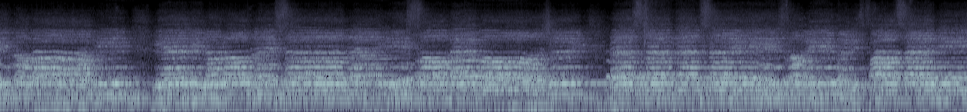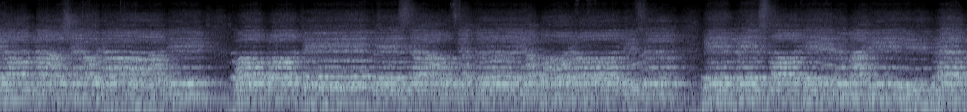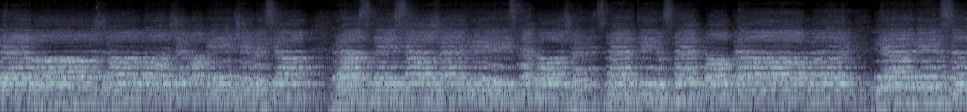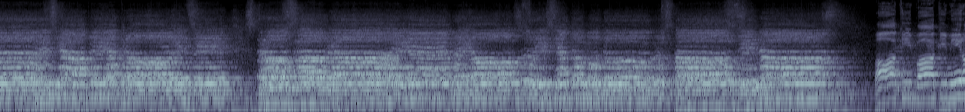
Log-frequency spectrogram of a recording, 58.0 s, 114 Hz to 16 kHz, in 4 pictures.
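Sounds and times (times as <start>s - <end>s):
choir chanting unaccompanied: 0.0s - 57.6s.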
